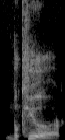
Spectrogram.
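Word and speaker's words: Bouquet: their husband's name so she always say boo cure or okay you have to pronounce this way and so every time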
